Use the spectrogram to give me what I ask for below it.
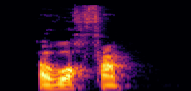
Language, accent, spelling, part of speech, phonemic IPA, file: French, France, avoir faim, verb, /a.vwaʁ fɛ̃/, LL-Q150 (fra)-avoir faim.wav
- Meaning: to be hungry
